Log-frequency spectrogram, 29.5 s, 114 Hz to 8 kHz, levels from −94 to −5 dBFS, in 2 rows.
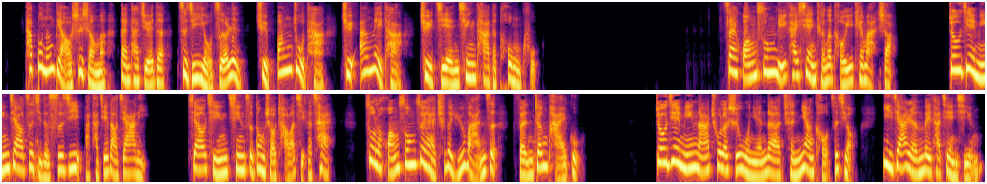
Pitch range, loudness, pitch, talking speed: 160-235 Hz, -13 LUFS, 195 Hz, 220 characters per minute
